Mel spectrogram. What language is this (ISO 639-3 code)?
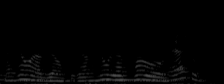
dan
